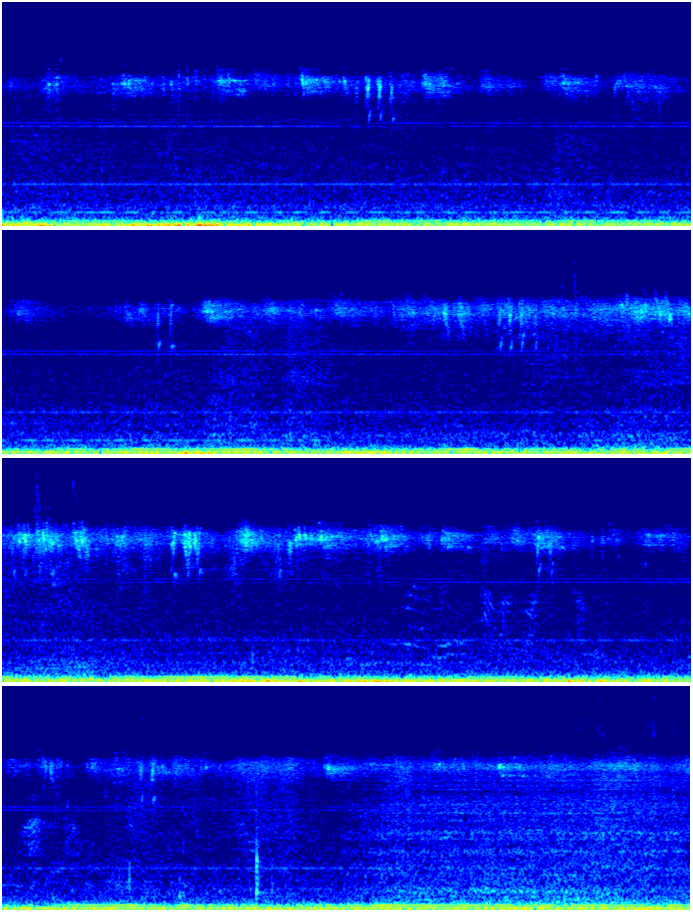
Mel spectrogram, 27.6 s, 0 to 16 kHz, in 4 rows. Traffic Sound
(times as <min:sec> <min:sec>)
0:22.7 0:27.5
